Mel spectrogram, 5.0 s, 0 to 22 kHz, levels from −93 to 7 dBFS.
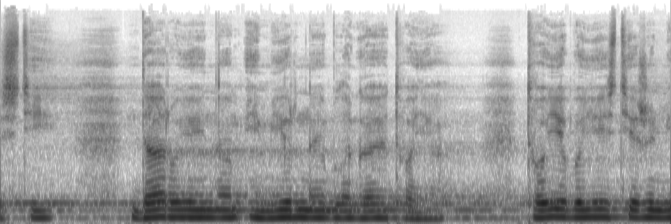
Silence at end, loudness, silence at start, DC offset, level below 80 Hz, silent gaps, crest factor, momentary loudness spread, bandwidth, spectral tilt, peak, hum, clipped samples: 0 s; -14 LUFS; 0 s; under 0.1%; -48 dBFS; none; 12 dB; 17 LU; 15.5 kHz; -7 dB/octave; 0 dBFS; none; under 0.1%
